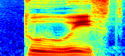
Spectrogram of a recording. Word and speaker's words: Todoist: O si no, por ejemplo, yo uso Todoist, que se escribe todo ist, como todo list o Todo List, pero sin la L.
